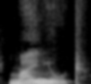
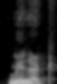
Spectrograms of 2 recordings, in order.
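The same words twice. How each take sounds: First: "minute" said my-NYOOT, stress on the second syllable; minute meaning tiny. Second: "minute" said MIN-it, stress on the first syllable, short i; minute as time. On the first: Teacher showing "minute" as my-NYOOT for tiny. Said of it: "very trivial, unimportant, we say minute". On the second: Teacher showing "minute" as MIN-it for time. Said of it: "means time, span time comprising sixty seconds". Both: Shown as a demonstration.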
